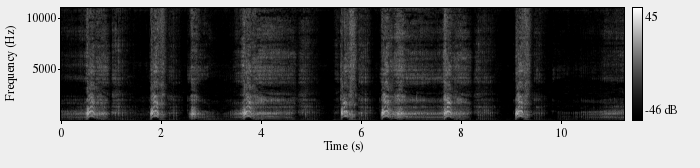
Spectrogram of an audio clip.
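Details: Rottweiler kept as a pet, fighting with another household pet indoors: about seven sharp, loud barks spread across the stretch, linked by rough, sustained snarling growls between them.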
